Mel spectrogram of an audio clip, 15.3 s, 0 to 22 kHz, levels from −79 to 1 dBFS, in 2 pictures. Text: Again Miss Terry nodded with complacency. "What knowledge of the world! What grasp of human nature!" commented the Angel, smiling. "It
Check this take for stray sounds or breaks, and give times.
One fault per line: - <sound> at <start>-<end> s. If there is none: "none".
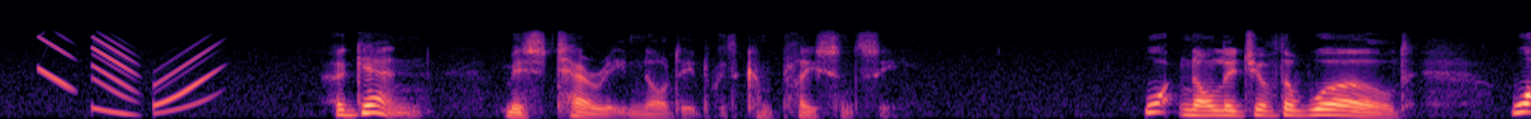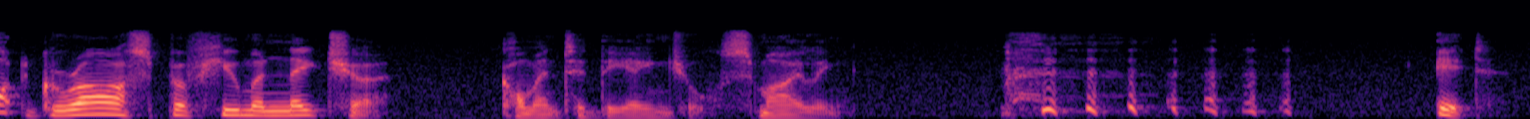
- chirp at 0.2-1.1 s
- laugh at 12.7-14.2 s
